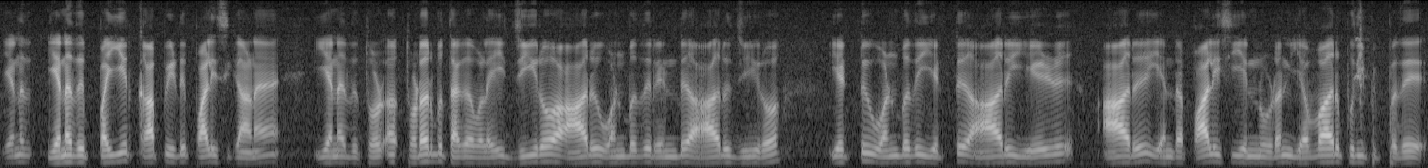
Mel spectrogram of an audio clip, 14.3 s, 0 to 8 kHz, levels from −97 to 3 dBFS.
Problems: constant background noise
